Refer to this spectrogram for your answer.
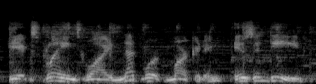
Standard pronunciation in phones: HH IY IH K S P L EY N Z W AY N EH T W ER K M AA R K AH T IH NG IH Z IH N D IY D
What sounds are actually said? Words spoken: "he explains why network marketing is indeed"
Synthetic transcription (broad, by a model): HH IY IH K S P L EY N Z W AY N EH T W ER K M AA R K AH T IH NG IH Z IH N D IY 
